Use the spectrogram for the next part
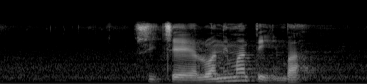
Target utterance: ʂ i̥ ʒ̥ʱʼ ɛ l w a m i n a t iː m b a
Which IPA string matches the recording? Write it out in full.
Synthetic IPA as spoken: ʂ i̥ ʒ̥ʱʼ ɛ l w a n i m a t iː m b a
